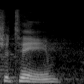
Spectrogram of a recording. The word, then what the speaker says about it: Shittim: I know it looks like something else, but it's pronounced Shittim.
